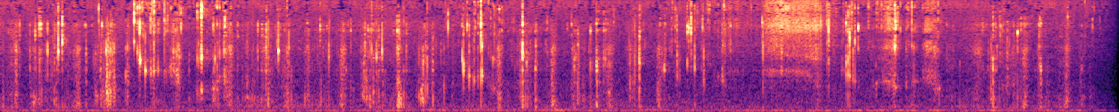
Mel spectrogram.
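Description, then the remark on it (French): Loud, wet chewing and crunching of food, with repeated sharp bites and smacking sounds in an irregular rhythm, continuing steadily throughout with no talking. “Des personnes qui vous empêchent de mâcher un chewing-gum, manger du pop-corn ou boire bruyamment sous prétexte qu'ils ne supportent pas ça, souffrent bien plus de ce que vous ne l'imaginez.”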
